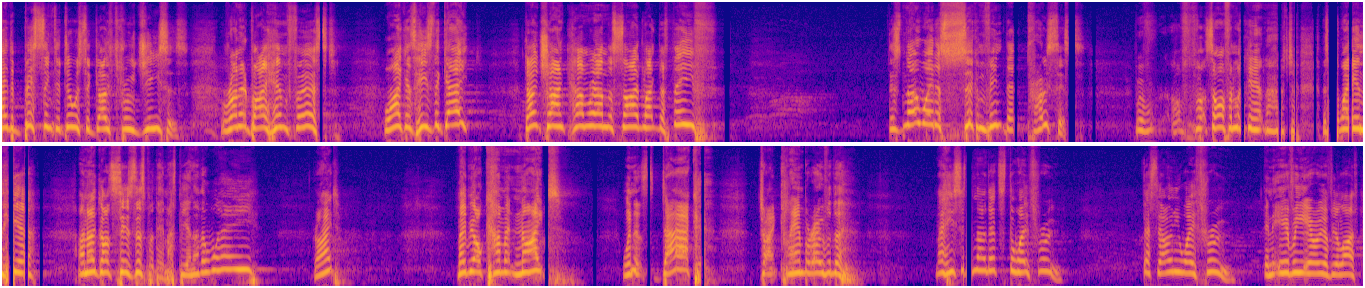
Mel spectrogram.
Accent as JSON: {"language": "English", "region": "Auckland", "country": "New Zealand", "tie": "born or raised there", "moved": "yes", "lives_now": "Hawke's Bay, New Zealand", "said": "growing up in South Auckland like I did"}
